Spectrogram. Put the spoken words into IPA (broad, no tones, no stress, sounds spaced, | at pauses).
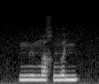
m ʉ m ɤ χ ŋ ʊ nʲ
